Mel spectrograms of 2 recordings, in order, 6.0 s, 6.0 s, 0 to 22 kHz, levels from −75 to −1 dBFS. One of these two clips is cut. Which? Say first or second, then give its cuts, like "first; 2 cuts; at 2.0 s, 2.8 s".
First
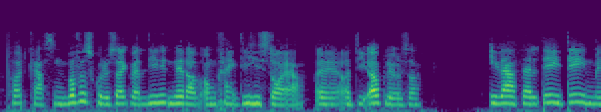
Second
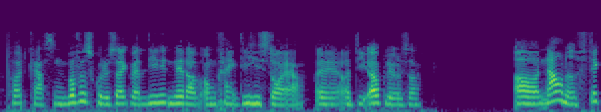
first; 1 cut; at 4.7 s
